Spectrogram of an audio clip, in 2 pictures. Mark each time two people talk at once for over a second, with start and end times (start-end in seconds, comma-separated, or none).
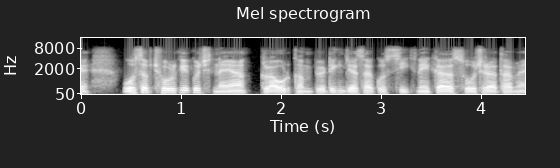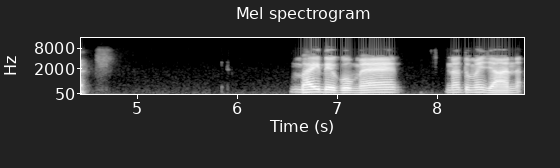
none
